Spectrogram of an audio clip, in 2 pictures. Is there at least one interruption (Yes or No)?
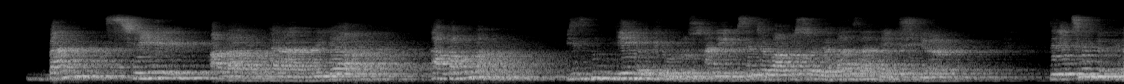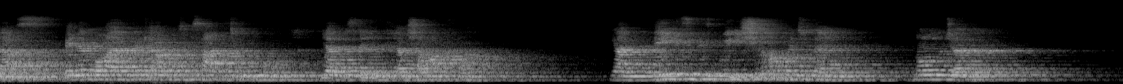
No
